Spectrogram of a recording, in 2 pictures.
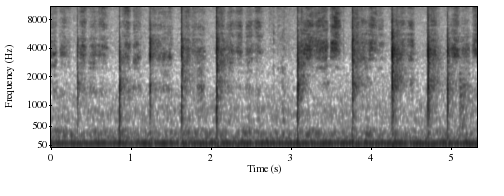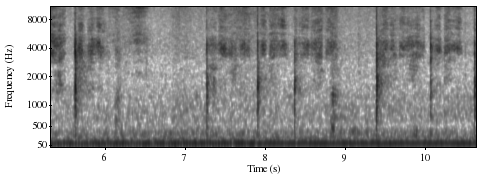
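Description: Chalk writing on a chalkboard: irregular sharp taps, a few a second, with light scratching as each letter is stroked out, over a steady low hum.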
